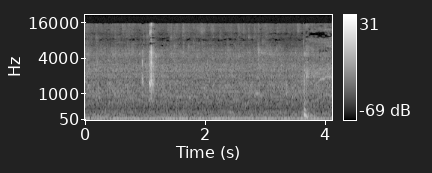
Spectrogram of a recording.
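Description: Cockatiel nibbling and tearing lettuce with its beak: a few brief crisp clicks over a steady low hum, with a short falling squeak near the end.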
